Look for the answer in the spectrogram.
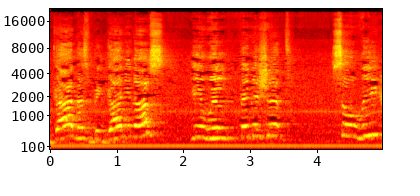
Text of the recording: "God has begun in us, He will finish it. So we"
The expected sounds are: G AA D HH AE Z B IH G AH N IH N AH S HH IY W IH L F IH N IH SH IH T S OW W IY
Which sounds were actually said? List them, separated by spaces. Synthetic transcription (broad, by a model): G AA D HH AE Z B IH G AH N IH N AH S HH IY W IH L F IH N IH SH IH T S OW W IY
